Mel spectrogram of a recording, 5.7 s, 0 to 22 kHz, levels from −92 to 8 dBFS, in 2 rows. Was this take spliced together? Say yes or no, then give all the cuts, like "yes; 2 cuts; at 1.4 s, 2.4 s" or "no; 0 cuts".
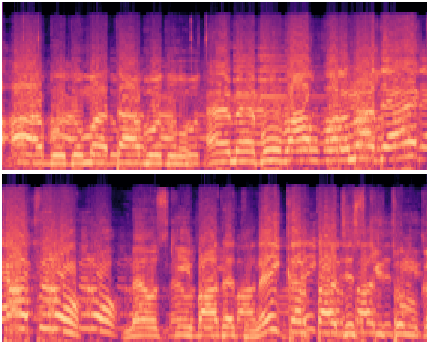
no; 0 cuts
